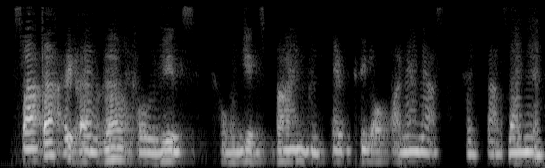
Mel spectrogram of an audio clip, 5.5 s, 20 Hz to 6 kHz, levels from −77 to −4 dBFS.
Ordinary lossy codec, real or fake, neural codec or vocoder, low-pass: MP3, 32 kbps; fake; codec, 16 kHz, 0.5 kbps, FreqCodec, smaller model; 5.4 kHz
